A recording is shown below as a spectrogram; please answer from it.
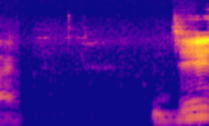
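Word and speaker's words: hedge: अब हम लोग डी साइलेंट देखते हैं कब होता है। जी जो है, जी से पहले यदि डी आता है तो डी साइलेंट होता है।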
